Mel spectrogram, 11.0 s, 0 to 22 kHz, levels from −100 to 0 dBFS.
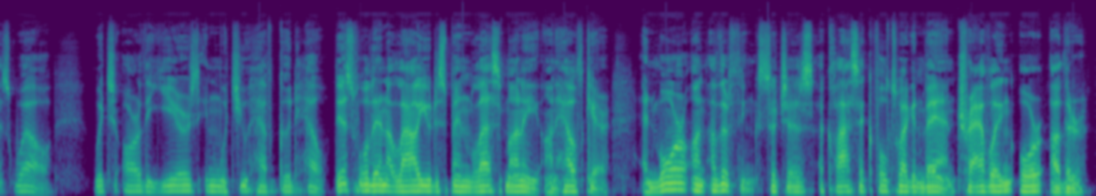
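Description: From about 0.57 s right through to 10.74 s there's a click roughly every 1.02 s, around ten of them, evenly spaced under the speech. That steady rhythm is the giveaway for clock drift buffer slips: the likely cause is two devices running on separate clocks, something like 200 ppm apart, so the buffer between them creeps until a handful of samples gets dropped or doubled and the waveform jumps.

Then between 1.22 s and 3.87 s the whole thing swells up by about 7 dB, speech and background together, over a couple of seconds rather than in a step. That's automatic gain rising. The gain control decided the input was too quiet and ramped its gain up, so everything, noise floor included, comes up as one.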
